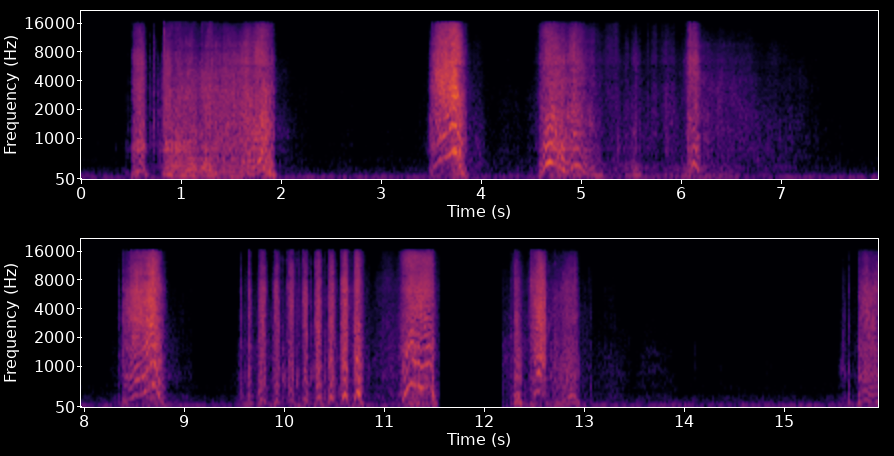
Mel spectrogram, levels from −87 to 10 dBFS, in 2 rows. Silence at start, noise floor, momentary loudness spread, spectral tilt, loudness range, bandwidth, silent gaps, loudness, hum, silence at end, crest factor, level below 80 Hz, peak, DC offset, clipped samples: 0.5 s; under -90 dBFS; 23 LU; -0.5 dB/octave; 10 LU; 17 kHz; 11.58-11.66 s, 11.73-11.90 s; -27 LUFS; none; 0 s; 30 dB; -68 dBFS; -4 dBFS; under 0.1%; under 0.1%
